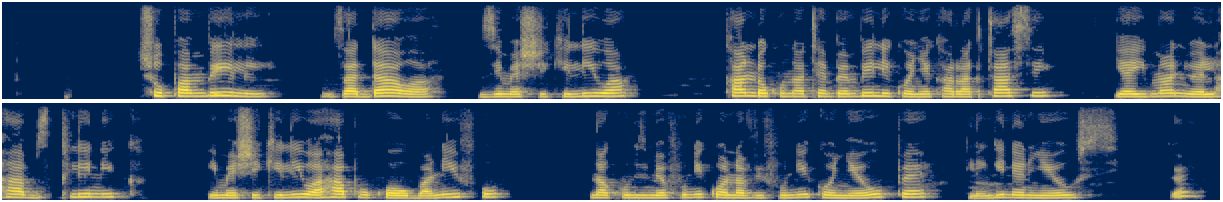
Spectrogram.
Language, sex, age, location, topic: Swahili, female, 25-35, Kisumu, health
